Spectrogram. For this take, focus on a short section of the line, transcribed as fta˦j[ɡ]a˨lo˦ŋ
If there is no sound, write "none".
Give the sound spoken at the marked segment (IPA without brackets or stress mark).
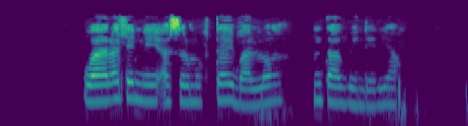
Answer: b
